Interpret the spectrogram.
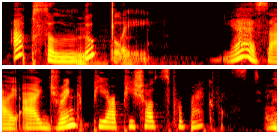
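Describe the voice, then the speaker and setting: A woman with a Polish accent talks at a very slow pace with very wide pitch swings and vocal fry. The sound is dry and close, with no echo. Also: medium pitch for a woman. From Poland. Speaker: stem cell industry representative. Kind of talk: podcast interview.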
